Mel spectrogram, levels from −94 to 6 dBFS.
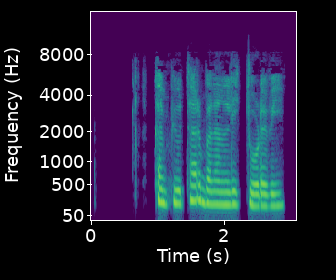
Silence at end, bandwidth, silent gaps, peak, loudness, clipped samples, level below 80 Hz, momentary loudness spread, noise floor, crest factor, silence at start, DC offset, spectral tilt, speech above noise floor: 0.2 s; 8.2 kHz; 2.25-2.31 s; 0 dBFS; -17 LUFS; under 0.1%; -66 dBFS; 4 LU; under -90 dBFS; 18 dB; 0.95 s; under 0.1%; -6.5 dB/octave; over 73 dB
